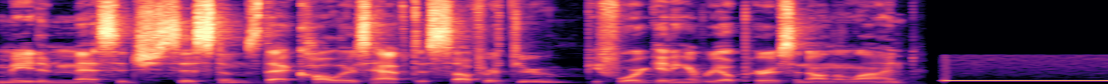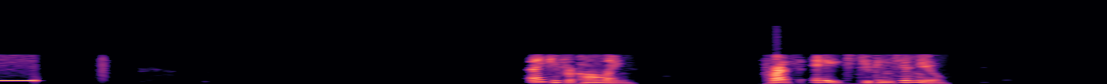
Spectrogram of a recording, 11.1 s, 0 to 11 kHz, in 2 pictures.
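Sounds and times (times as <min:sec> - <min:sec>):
telephone ringing tone: 0:04.7 - 0:05.8.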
